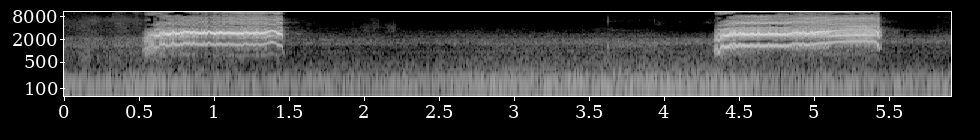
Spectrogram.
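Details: Barn owl attacked by a hawk one morning and knocked down from a palm tree, crying for help. Two long, harsh, rasping screeches, each just over a second, sound about three seconds apart over low background rumble.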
